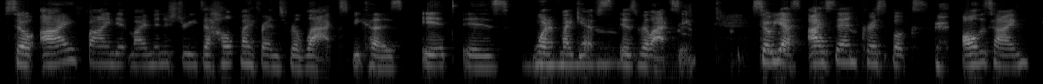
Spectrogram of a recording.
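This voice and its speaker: A woman's voice: medium pitch, fairly even intonation, measured pace, sharp tone. A middle-aged woman hosting a book club, talking in a chatty, playful way with lots of fillers. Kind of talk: casual chat.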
